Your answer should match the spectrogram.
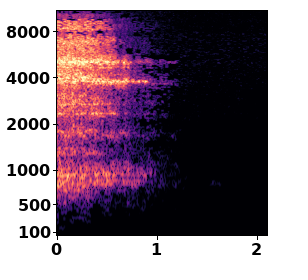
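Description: A man's long, audible exhale during a deep-breathing exercise, fading out about a second in.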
